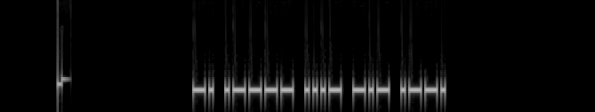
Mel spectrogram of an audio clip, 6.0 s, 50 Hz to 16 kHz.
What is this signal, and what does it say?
Morse code, heard as a keyed tone, about 29 wpm, 700 Hz. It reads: N1VKP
